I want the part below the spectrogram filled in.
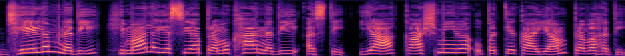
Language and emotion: Sanskrit, neutral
